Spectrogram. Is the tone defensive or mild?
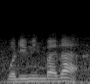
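mild. It is said softly, without any defensive edge. The speaker comes across as naive and overly nice. The speaker calls it wrong. "their natural tone is not very defensive"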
